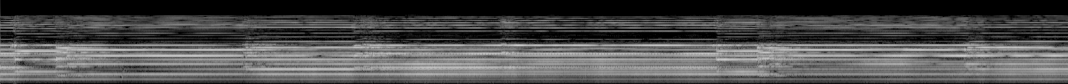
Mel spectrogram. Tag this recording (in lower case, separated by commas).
wind instrument, bagpipes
